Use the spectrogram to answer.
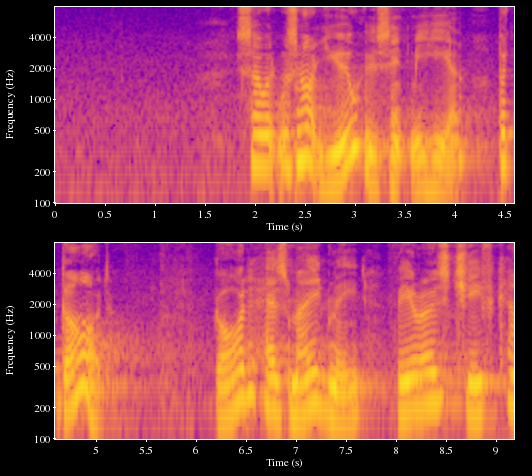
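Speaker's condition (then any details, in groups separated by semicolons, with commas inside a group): No condition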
